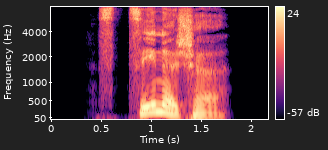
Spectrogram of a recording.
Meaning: inflection of szenisch: 1. strong/mixed nominative/accusative feminine singular 2. strong nominative/accusative plural 3. weak nominative all-gender singular
- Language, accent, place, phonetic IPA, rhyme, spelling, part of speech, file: German, Germany, Berlin, [ˈst͡seːnɪʃə], -eːnɪʃə, szenische, adjective, De-szenische.ogg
